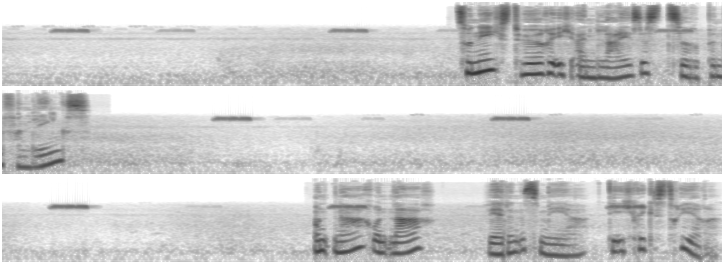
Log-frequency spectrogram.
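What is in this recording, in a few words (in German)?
grillen einschlafen weiblich; Orte der Entspannung; Phantasiereisen; Tiefenentspannung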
